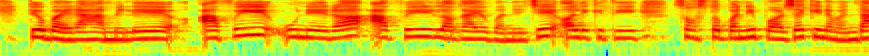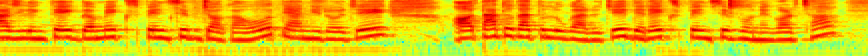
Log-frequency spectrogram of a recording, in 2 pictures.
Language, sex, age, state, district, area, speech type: Nepali, female, 30-45, West Bengal, Kalimpong, rural, spontaneous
